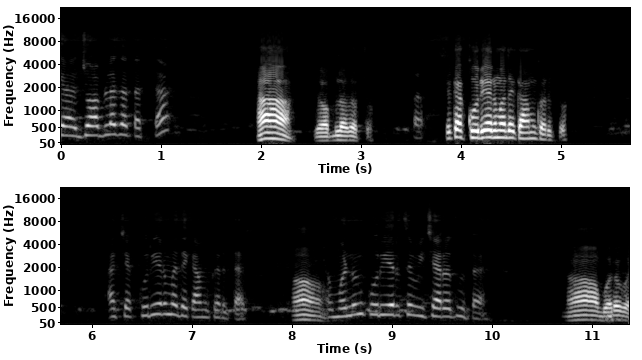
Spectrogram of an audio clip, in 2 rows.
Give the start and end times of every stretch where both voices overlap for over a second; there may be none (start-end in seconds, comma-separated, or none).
none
